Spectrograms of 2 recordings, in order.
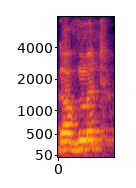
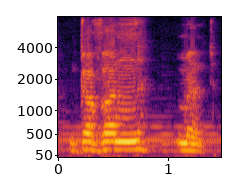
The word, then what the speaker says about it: government: হ্যাঁ, এই গভর্নমেন্ট শব্দটার দুইটা উচ্চারণ আছে। একটা গভর্নমেন্ট, এনটা একেবারেই অনুচ্চারিত হবে, সাইলেন্ট থাকবে। আরেকটা হচ্ছে গভর্নমেন্ট, এন এর উচ্চারণ আসবে। দুইটাই শুদ্ধ, কোনো সমস্যা নেই, আপনার যেটা মন চায় বলতে পারেন।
